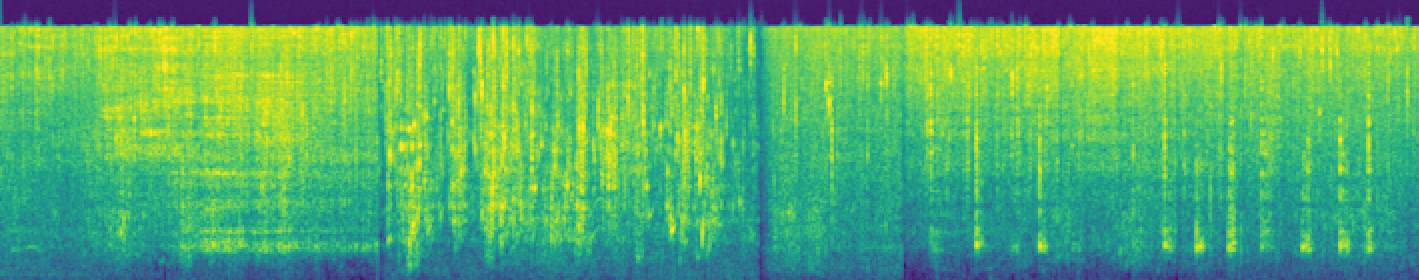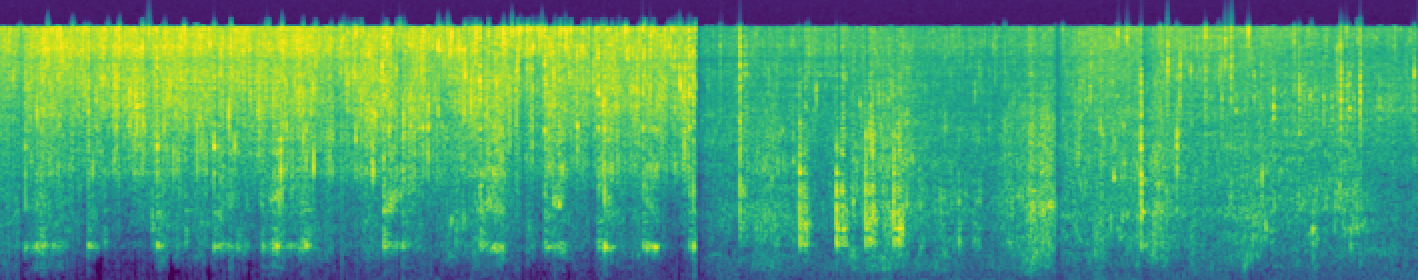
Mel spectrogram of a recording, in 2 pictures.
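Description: Sliced onions and an egg sizzling as they fry in oil in a pan, with a utensil repeatedly stirring and scraping against the pan.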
